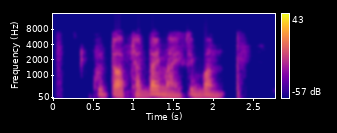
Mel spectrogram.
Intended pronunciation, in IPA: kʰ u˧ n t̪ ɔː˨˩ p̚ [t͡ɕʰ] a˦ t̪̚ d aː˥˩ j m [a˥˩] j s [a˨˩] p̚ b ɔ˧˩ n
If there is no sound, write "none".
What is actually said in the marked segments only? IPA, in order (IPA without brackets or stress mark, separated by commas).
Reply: t͡ɕʰ, a˨˩, i˨˩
